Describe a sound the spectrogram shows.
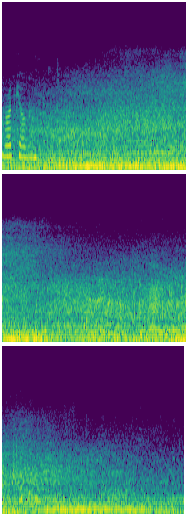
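Cars drive past on a road.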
